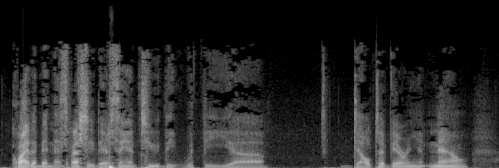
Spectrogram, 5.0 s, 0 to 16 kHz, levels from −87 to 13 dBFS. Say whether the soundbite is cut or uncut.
uncut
